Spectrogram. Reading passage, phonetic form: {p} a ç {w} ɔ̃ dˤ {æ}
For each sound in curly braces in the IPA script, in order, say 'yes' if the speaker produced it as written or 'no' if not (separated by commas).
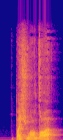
yes, yes, no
